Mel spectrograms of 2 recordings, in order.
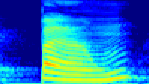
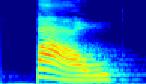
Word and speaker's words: pão: Eu sei que há muita gente que em vez de dizer pão, diz pau. E isso pode criar alguma confusão.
